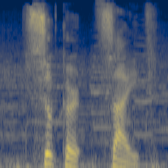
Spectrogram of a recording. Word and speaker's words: Zuckerzeit: Klaus, my good Krautrock friend, reminding me that the way you pronounce that last CD is Zuckerzeit, kind of like a hard Z by Cluster.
